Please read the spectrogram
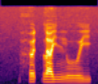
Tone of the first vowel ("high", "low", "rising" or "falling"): high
